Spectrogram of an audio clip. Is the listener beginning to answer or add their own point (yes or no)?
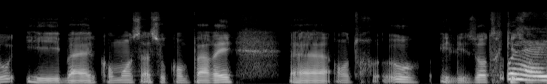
yes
